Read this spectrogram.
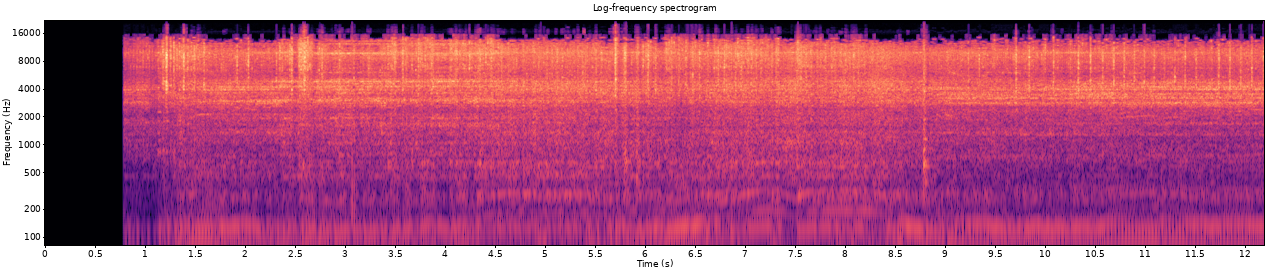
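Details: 2000 GSE on a cold morning start: lumpy, uneven idle with occasional sharp backfire pops and audible injector ticking; misfire with no codes, goes away once warmed up.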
